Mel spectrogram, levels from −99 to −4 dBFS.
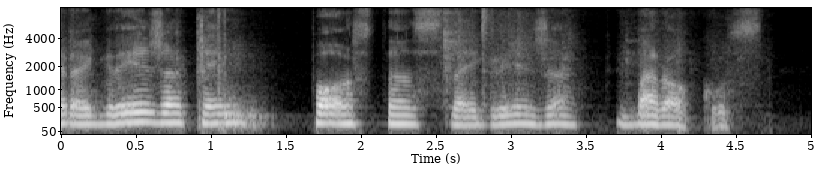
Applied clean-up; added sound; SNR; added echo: neural mask model RNNoise.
